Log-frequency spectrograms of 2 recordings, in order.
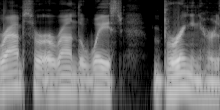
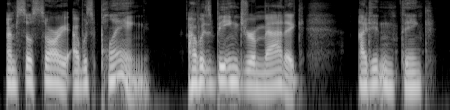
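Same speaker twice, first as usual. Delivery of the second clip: put-on higher girl's voice, earnest and rushed; Rachel apologising; 6 semitones higher than usual. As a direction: she hugs him and explains. Rachel apologises, hugging Zane.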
